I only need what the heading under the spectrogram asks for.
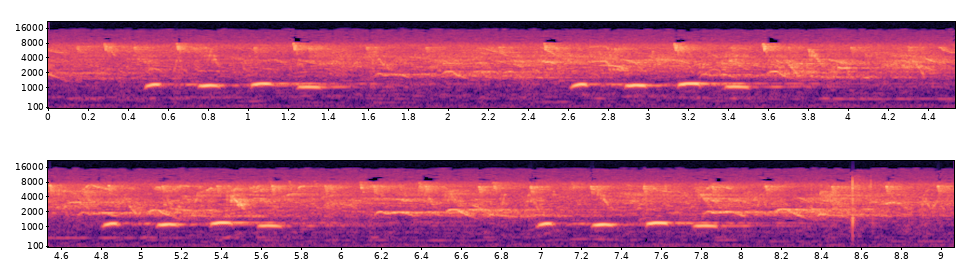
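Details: Indian cuckoo repeating its four-note whistled hooting phrase about every two seconds, four phrases in all, with the final note of each falling slightly; other birds chatter in the background.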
